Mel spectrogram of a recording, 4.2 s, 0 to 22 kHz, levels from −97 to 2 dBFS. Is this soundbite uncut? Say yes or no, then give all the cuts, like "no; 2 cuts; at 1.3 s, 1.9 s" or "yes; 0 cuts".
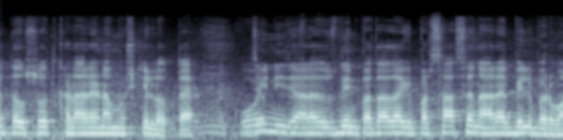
no; 1 cut; at 1.7 s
